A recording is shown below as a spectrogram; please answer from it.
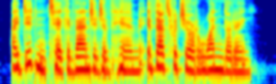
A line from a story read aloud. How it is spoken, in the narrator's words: Niccolo says, much more calmly than Yusuf would in his place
